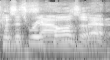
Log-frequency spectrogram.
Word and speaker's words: Rayquaza: if the quaza and Rayquaza is meant to be like quazar I say Rayquaza it's Rayquaza oh my gosh every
